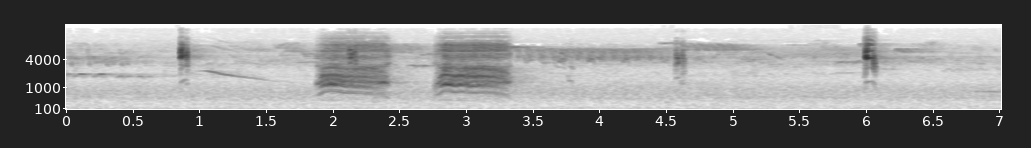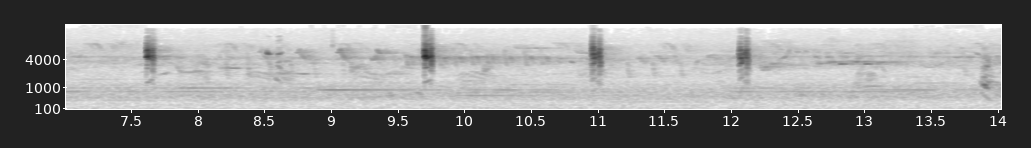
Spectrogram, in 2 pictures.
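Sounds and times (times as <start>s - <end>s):
harsh buzzy bird caws: 1.9s - 3.5s.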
